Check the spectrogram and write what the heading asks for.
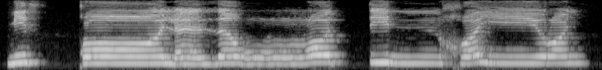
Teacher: Menjelaskan bunyi nun atau tanwin. Menjelaskan ya tuan-tuan dan perempuan, tak boleh dengung.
